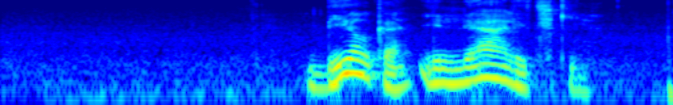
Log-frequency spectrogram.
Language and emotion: Russian, positive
